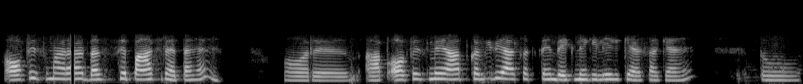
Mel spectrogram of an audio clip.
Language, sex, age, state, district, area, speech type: Hindi, female, 45-60, Madhya Pradesh, Jabalpur, urban, conversation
